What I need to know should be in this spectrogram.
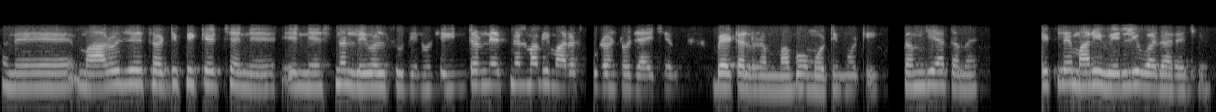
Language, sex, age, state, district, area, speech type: Gujarati, female, 18-30, Gujarat, Surat, rural, conversation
